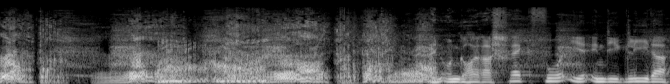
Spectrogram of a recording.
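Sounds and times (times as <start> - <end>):
dogs growling menacingly: 0.0 - 4.7
speech: 4.5 - 6.6.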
